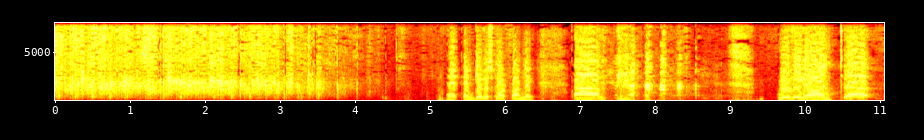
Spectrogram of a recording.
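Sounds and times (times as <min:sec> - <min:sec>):
crowd applause: 0:00.0 - 0:04.1
speech: 0:05.2 - 0:08.2, 0:09.6 - 0:10.9
laughter: 0:07.2 - 0:09.5.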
